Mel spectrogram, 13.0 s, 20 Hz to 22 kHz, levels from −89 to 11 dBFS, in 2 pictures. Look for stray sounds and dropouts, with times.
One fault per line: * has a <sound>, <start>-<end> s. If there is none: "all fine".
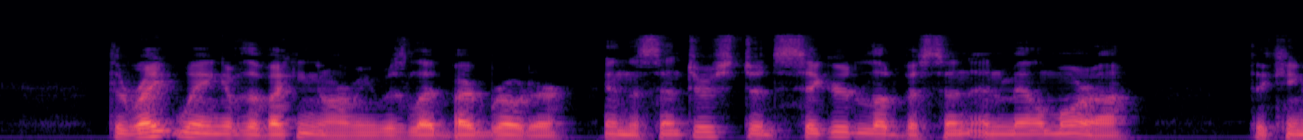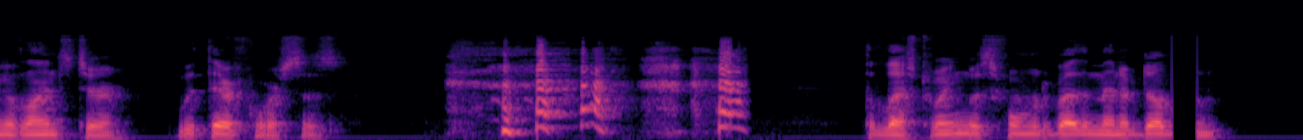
* has a laugh, 8.7-10.3 s
* has a dropout, 12.4-12.5 s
